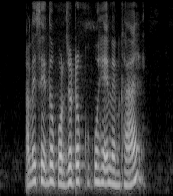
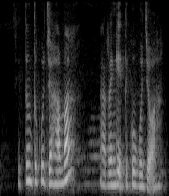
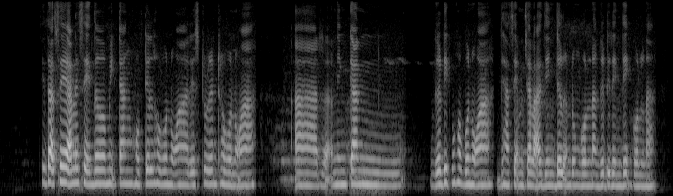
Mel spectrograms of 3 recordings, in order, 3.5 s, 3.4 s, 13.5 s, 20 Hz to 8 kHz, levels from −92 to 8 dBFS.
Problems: background conversations at intervals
